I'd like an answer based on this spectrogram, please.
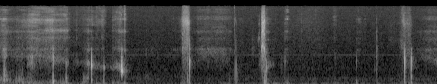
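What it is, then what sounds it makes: Bamboo lid on ceramic candle jar. Fingertips push a bamboo lid into a pink ceramic candle jar and pull it back out, making about six soft, dry knocks and scrapes with short, woody mid-range clicks. Brief bright swishes come between quiet pauses, and each sound dies away almost at once.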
